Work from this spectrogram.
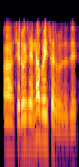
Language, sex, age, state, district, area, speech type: Tamil, male, 18-30, Tamil Nadu, Nagapattinam, rural, conversation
